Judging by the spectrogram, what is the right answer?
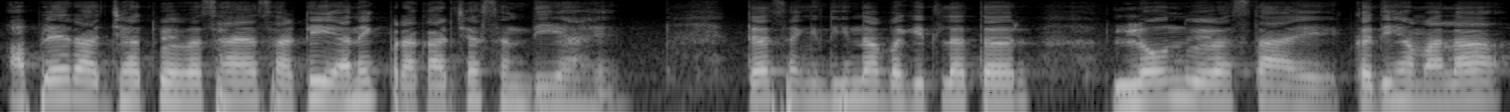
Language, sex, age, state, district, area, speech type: Marathi, other, 18-30, Maharashtra, Buldhana, urban, spontaneous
